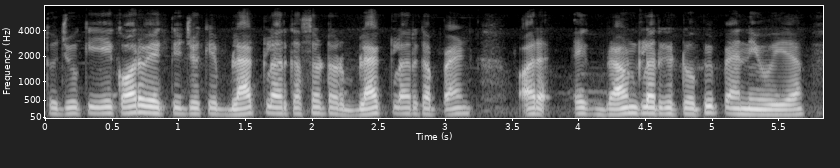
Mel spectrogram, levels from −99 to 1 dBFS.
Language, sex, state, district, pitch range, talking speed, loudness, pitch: Hindi, male, Jharkhand, Garhwa, 145-155 Hz, 255 wpm, -18 LUFS, 150 Hz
